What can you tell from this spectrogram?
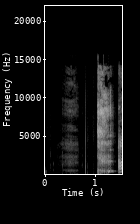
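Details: Cough from a person who says they have fallen ill and apologizes for coughing during game commentary: a faint throat sound, then two sharp, harsh coughs in quick succession.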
